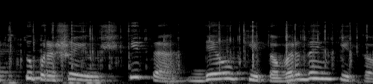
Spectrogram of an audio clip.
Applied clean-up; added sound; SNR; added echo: classical method log-MMSE.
